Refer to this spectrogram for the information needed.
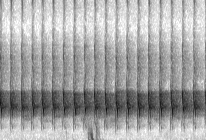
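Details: Cotton bird, a training lure song of the rapid-fire style, giving a fast series of sharp, identical chip notes about every quarter second, steady and insistent, with one brief low thump midway.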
